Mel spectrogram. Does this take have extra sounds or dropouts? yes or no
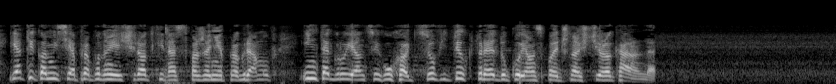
no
